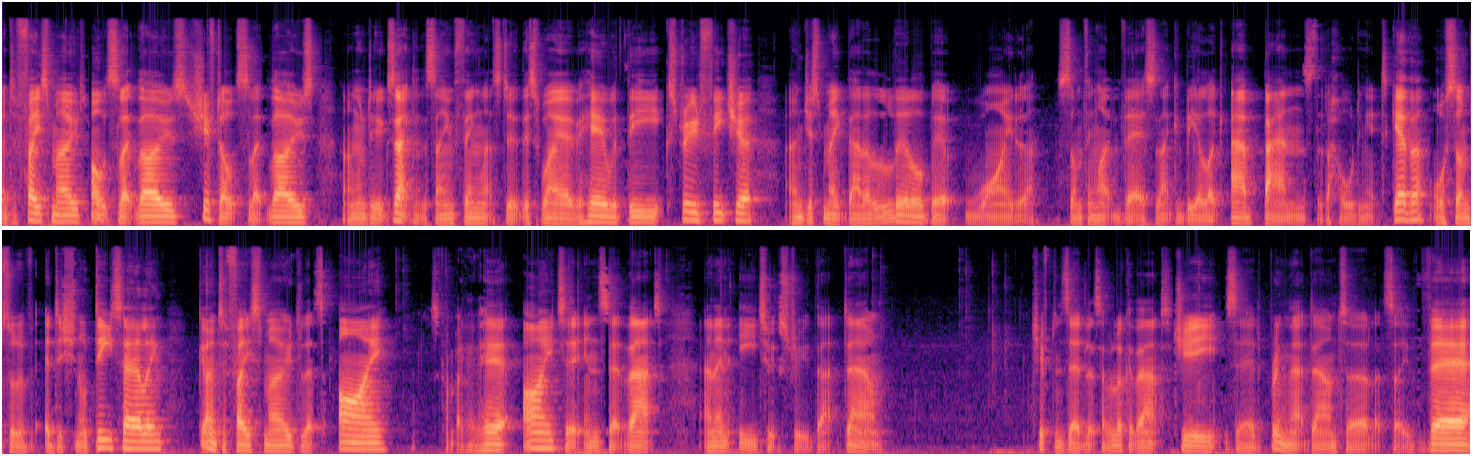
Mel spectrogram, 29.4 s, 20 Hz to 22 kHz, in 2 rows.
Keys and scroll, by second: 16.2 Tab, 20.4 o, 20.4 i, 21.9 e, 24.6 shift+z, 26.3 g.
